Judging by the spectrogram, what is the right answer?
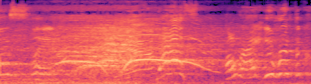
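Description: A convention panel audience at a Genshin Impact event in Los Angeles erupts in loud, close shouting, whoops and cheering that swells over several seconds, with laughter and excited voices mixed in.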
